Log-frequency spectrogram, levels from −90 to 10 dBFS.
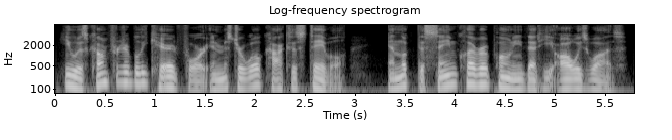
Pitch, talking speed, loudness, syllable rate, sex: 105 Hz, 195 wpm, -18 LUFS, 5.5 syllables/s, male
